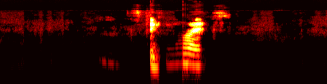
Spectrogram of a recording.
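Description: A young woman laughs briefly.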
